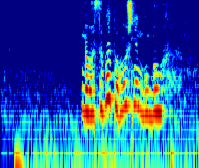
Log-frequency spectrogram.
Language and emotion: Russian, neutral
